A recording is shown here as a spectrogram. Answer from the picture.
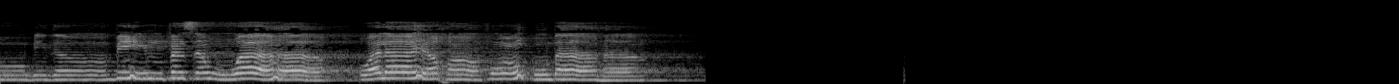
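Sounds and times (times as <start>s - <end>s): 
Quran recitation: 0.0s - 7.1s.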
